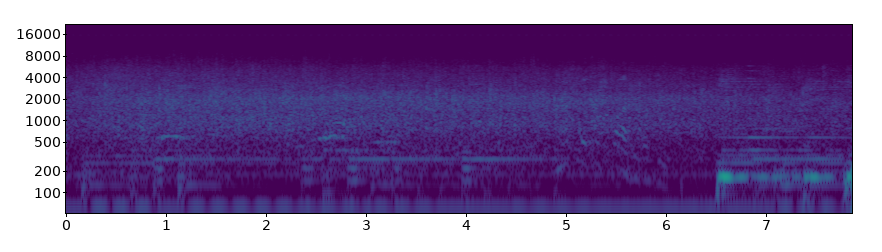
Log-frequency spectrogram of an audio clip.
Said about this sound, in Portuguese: Você pode aplaudir ao Senhor, meu irmão?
